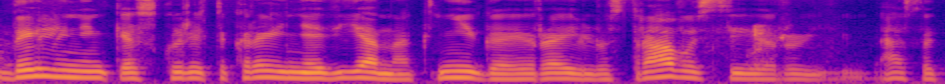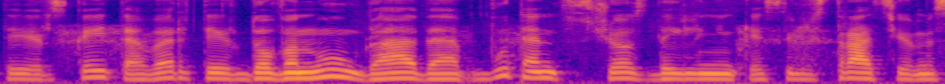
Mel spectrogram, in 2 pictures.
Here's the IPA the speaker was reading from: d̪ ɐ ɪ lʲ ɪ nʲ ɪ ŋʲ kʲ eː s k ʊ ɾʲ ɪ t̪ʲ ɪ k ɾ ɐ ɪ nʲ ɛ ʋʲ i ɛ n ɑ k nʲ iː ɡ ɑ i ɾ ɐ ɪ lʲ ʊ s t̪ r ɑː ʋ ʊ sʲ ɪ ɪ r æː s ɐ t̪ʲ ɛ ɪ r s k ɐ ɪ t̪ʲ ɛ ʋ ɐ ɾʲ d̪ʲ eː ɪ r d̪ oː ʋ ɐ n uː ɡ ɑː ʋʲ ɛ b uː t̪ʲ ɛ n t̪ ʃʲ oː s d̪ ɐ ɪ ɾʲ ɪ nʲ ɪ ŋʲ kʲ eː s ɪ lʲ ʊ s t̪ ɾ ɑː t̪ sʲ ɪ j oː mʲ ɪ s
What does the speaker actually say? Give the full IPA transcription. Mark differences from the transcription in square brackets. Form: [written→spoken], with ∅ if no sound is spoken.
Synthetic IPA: d̪ ɐ ɪ lʲ ɪ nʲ ɪ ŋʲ kʲ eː s k ʊ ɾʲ ɪ t̪ʲ ɪ k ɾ ɐ ɪ nʲ ɛ ʋʲ i ɛ n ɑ k nʲ iː ɡ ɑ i ɾ ɐ ɪ lʲ ʊ s t̪ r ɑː ʋ ʊ sʲ ɪ ɪ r æː s ɐ t̪ʲ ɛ ɪ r s k ɐ ɪ t̪ʲ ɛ ʋ ɐ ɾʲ [d̪ʲ→t̪ʲ] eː ɪ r d̪ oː ʋ ɐ n uː ɡ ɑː ʋʲ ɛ b uː t̪ʲ ɛ n t̪ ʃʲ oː s d̪ ɐ ɪ [ɾʲ→lʲ] ɪ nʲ ɪ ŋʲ kʲ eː s ɪ lʲ ʊ s t̪ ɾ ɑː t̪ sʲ ɪ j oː mʲ ɪ s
